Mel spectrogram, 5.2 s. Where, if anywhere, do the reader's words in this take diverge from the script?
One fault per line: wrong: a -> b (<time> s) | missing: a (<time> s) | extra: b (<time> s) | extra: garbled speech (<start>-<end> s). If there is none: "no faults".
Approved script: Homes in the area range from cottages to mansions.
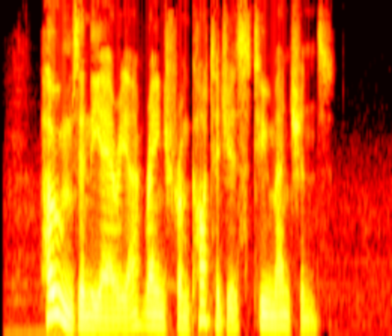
no faults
